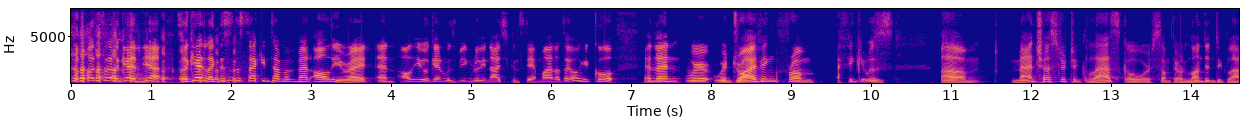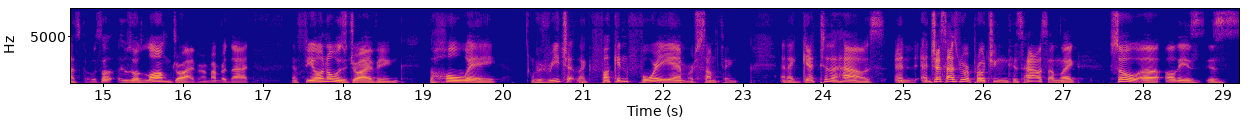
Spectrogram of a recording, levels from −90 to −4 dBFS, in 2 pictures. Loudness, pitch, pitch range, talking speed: -29 LUFS, 155 Hz, 130-180 Hz, 210 wpm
